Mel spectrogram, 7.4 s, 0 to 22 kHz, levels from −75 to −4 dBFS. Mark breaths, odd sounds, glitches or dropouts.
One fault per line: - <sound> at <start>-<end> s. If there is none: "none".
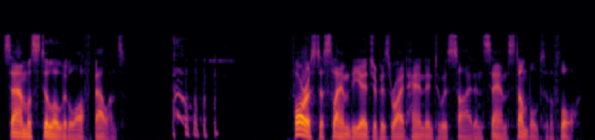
- laugh at 2.1-3.0 s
